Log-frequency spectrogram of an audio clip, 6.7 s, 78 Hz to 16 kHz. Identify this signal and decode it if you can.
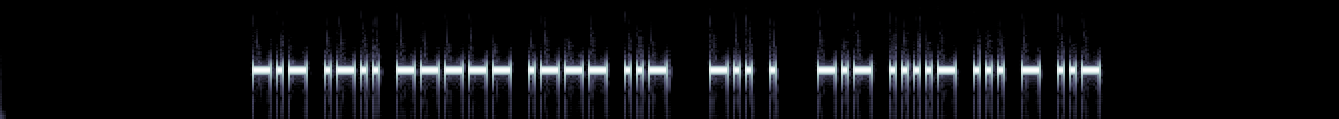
Morse code, heard as a keyed tone, about 40 wpm, 700 Hz. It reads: KL0JU DE K4STU
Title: USA Callsign DE Callsign - 5 Characters - 40wpm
